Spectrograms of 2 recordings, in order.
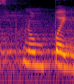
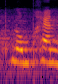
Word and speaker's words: Phnom Penh: And what is Phnom Penh? Right? So Phnom Penh is the capital city of Cambodia, not Phnom Penh. Because in Cambodia we don't have any name of Phnom Penh, we have only Phnom Penh, right?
